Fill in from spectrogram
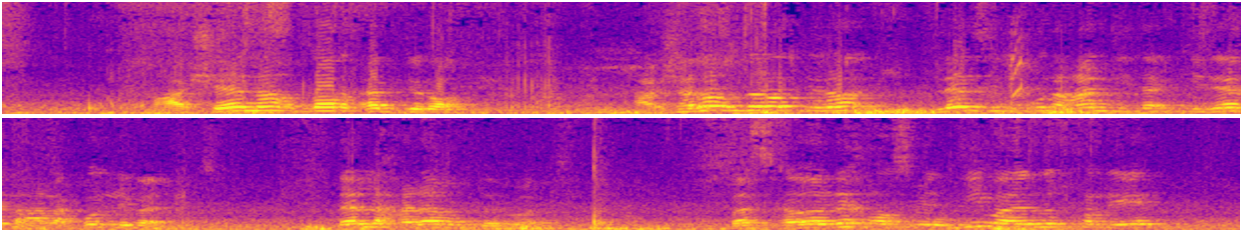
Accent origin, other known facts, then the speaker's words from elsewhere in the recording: Egypt; لا هي ايوه في عندنا في مصر الاخوه الزملاء في الجهاز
